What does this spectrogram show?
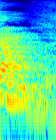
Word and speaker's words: who: इस वर्ड को पढ़ते हैं हु। क्या पढ़ते हैं? हु। देखिए अब यहां पर H का जो साउंड निकल रहा है वो निकल रहा है ह।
